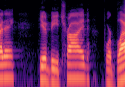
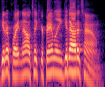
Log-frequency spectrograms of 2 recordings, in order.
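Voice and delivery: louder, higher urgent order; urgent command; 6 semitones higher, 6 dB louder, faster than usual. Acted. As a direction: sound the alarm, get them moving. Angel's urgent order acted out.

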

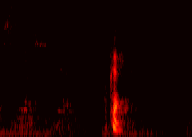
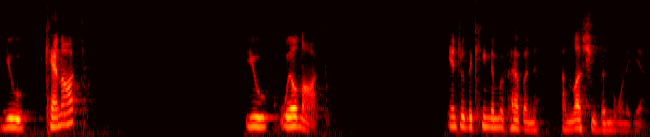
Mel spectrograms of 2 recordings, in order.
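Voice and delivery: lower, softer, earnest insistence; loving but emphatic; 6 semitones lower, 10 dB quieter than usual. Real, not acted. Preacher lovingly warning the congregation they must be born again, soft and emphatic. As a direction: say it gently, yet firmly and deliberately. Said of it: "I say this lovingly, but I say it emphatically".

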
